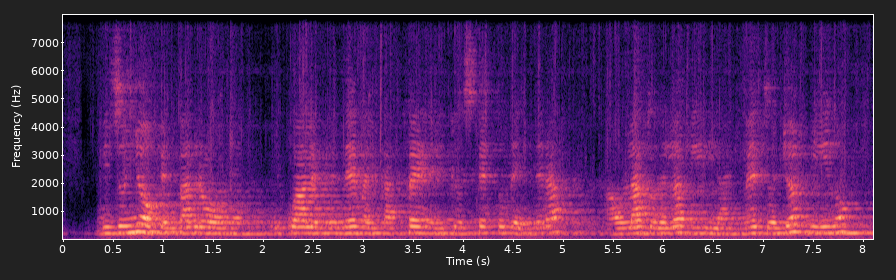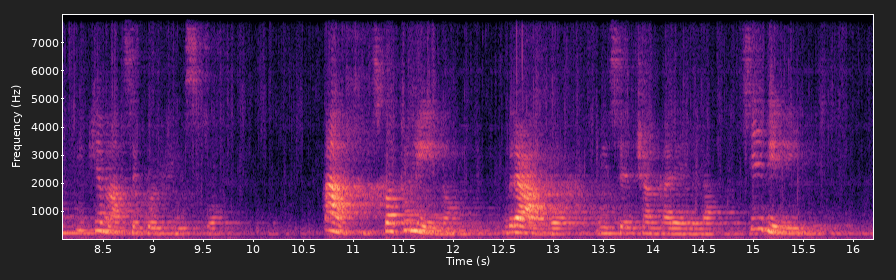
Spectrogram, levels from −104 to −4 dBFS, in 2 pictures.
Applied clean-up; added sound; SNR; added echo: neural separator model SepFormer DNS4.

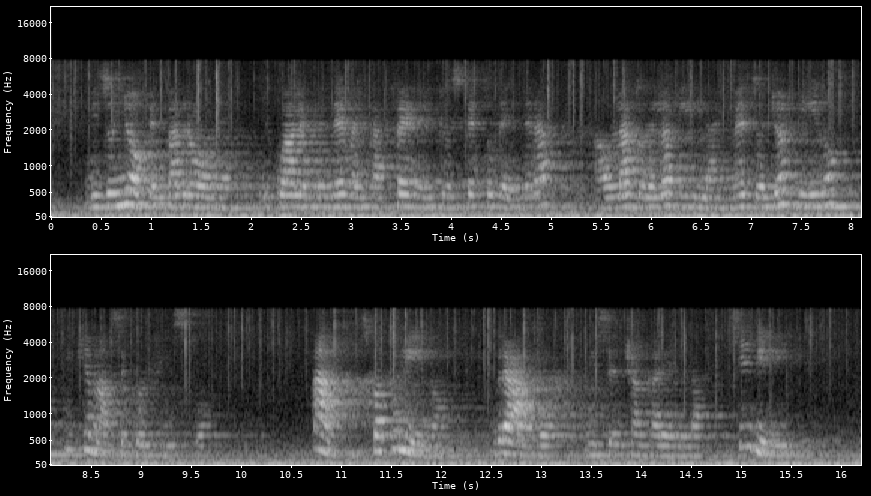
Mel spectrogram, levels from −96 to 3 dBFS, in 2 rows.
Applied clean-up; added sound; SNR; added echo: none; Fire; 4 dB; reverberation time 2.7 s.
